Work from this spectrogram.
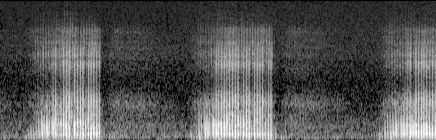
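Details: Snoring purr from a Norwegian Forest Cat: three rasping, pulsed breaths of about a second each, evenly spaced with quiet gaps, a low rumble under a breathy hiss.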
